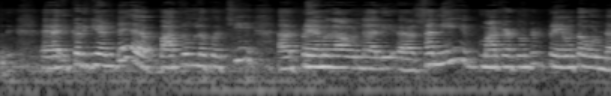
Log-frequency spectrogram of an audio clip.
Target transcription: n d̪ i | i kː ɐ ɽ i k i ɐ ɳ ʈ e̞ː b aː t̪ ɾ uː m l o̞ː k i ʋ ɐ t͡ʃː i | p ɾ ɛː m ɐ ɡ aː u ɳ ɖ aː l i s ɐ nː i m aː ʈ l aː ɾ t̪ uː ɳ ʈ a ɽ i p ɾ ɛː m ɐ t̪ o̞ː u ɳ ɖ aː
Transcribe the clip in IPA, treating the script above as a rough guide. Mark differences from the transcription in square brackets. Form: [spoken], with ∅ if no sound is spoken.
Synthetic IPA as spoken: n d̪ i | i kː ɐ ɽ i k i ɐ ɳ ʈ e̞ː b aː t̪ ɾ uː m l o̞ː k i ʋ ɐ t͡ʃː i | p ɾ ɛː m ɐ ɡ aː u ɳ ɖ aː l i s ɐ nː i m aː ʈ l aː [ɽ] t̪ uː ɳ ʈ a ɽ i p ɾ ɛː m ɐ t̪ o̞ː u ɳ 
